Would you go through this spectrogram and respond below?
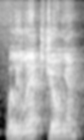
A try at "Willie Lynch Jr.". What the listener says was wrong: You said Junior too fast. You gotta go Willie Lynch Jr.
